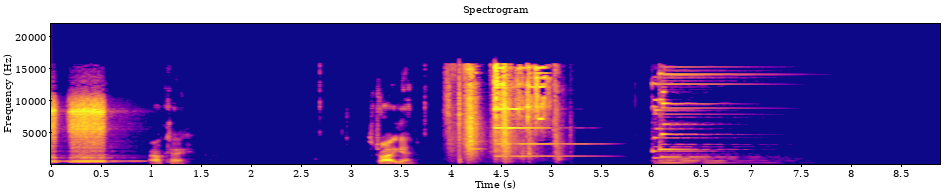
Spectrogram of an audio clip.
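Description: Digital game chimes and jingles play.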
